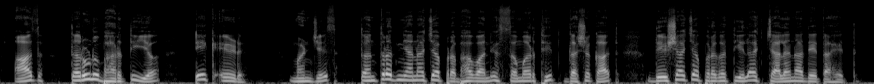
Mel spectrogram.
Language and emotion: Marathi, neutral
